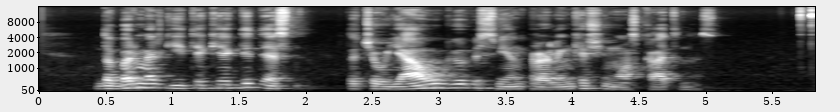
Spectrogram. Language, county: Lithuanian, Vilnius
